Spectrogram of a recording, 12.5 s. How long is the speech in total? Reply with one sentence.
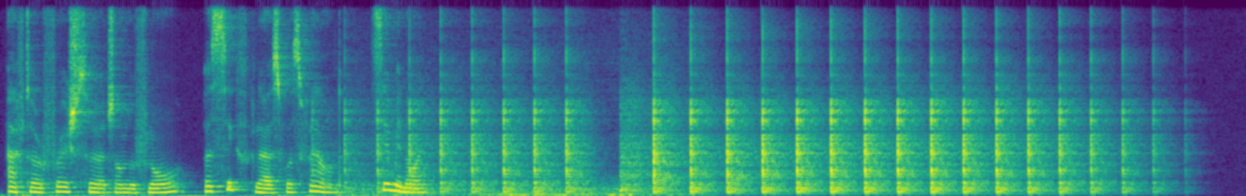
The speech can be heard for 4 seconds in total.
